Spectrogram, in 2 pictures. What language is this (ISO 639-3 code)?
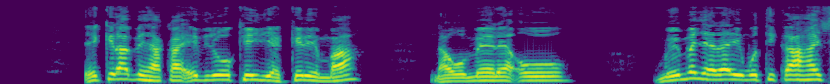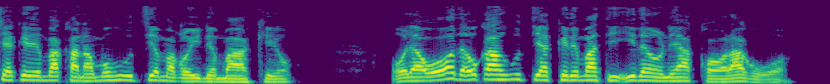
kik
